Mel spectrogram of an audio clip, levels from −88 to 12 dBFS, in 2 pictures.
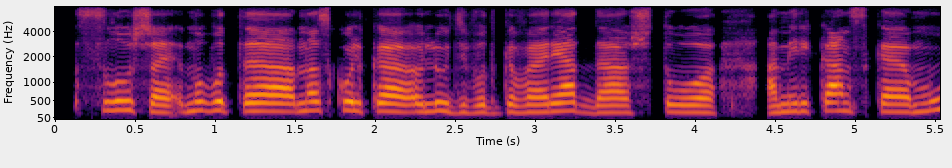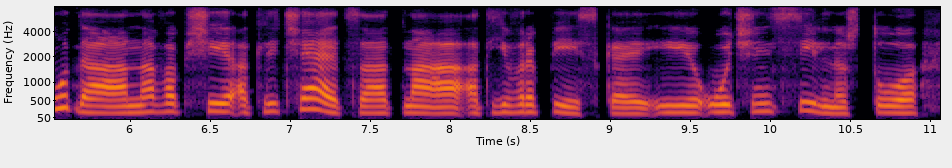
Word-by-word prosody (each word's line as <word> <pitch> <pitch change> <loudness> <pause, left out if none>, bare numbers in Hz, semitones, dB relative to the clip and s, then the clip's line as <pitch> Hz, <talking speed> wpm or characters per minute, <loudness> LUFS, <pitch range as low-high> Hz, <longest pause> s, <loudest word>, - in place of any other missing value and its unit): Слушай, 235 - +4
ну 235 +3 -3
вот, 235 -2 0
а, 220 -1 +6
насколько 220 -3 +3
люди, 215 -3 -3
вот, 190 -1 -7
говорят, 195 +2 +1
да, 185 0 0
что 190 0 -2 0.3
американская 210 +1 +1
мода, 200 - 0
она 190 +3 -3
вообще 210 +1 -3
отличается 200 - -2
от 175 - -8
на 165 -2 +1
от 175 -3 -7
европейской, 180 -5 -4
и 185 0 -4
очень 200 +3 -4
сильно, 180 -9 +4
что 175 +1 -4
200 Hz, 125 wpm, -17 LUFS, 180-220 Hz, 0.3 s, а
